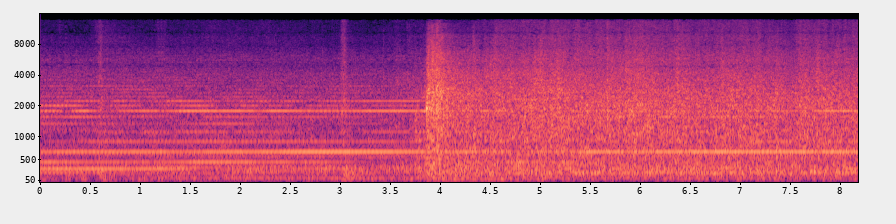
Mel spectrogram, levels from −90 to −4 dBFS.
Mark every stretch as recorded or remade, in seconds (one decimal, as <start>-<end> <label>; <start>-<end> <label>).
0.0-8.2 recorded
